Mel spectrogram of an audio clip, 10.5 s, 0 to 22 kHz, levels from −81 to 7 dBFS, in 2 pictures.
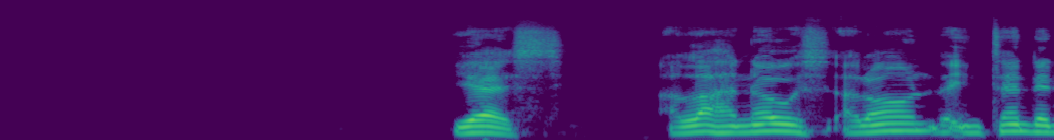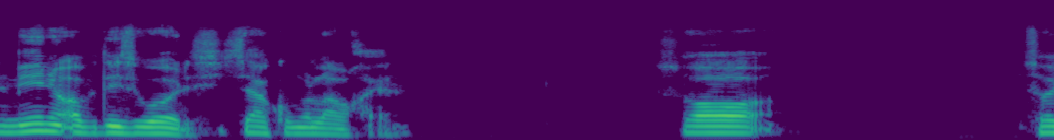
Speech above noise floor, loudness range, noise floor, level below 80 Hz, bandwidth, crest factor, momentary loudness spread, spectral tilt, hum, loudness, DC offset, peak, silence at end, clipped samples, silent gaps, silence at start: over 68 dB; 6 LU; under -90 dBFS; -74 dBFS; 11.5 kHz; 20 dB; 15 LU; -6 dB/octave; none; -23 LUFS; under 0.1%; -4 dBFS; 0 s; under 0.1%; none; 2.25 s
